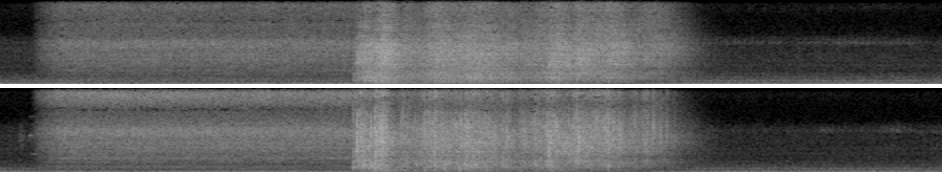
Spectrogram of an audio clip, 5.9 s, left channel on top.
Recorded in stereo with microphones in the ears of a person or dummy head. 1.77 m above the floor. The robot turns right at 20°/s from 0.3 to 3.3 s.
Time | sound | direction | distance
2.2 | crumpling | 65° right (ahead or behind) | 0.5 m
